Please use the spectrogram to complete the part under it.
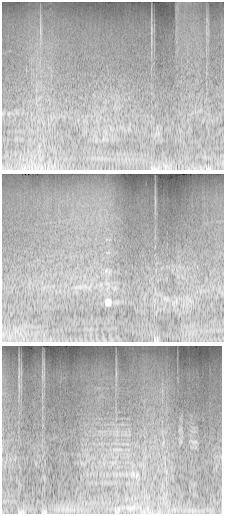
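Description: A truck engine roars and revs up and down.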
